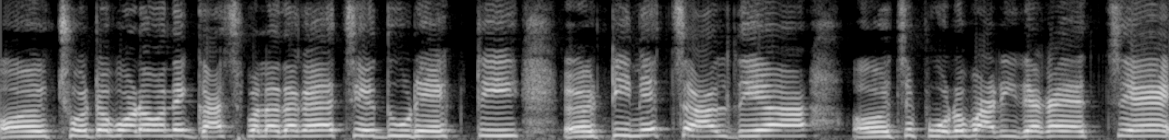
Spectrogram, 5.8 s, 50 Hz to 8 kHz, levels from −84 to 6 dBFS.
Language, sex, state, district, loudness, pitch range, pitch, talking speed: Bengali, female, Jharkhand, Jamtara, -10 LUFS, 290-315 Hz, 305 Hz, 165 wpm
